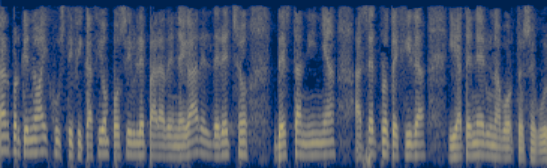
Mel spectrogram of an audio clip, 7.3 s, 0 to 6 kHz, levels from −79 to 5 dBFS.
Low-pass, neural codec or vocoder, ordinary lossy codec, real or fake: 5.4 kHz; none; MP3, 32 kbps; real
